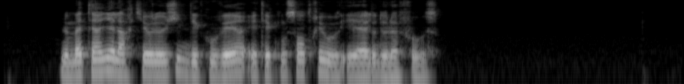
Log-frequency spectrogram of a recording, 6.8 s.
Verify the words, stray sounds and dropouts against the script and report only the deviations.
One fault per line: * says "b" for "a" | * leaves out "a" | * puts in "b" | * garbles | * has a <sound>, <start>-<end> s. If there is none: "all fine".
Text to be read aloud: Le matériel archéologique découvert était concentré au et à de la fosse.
all fine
